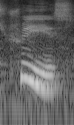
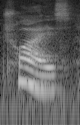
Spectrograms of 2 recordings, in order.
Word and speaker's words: trie: And this one, some pronounce it as trees or some like tries, is a tool to process English words.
